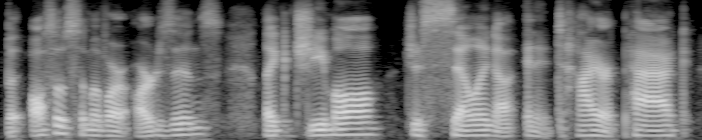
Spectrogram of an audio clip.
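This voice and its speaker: A man with a lowish, unhurried voice guests on a casual interview. He's a monk class player who rambles enthusiastically and acts out quotes as little exchanges.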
